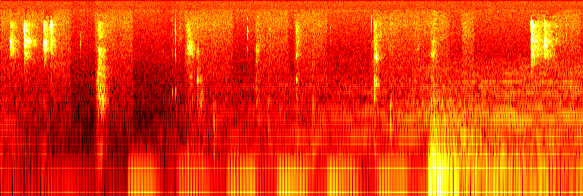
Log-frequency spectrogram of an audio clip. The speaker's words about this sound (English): As you hear the clicking and clacking of claws against ice and stone moving down the hallway.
